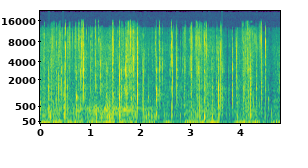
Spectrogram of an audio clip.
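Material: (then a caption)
Plastic film. Black-gloved fingertips squeeze and rub the clear, crinkly plastic wrap sealed around a small round pink urinal deodorizer cake. The result is a continuous stream of quiet, bright crinkling with sharp crackles and snaps that stop instantly.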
